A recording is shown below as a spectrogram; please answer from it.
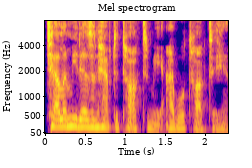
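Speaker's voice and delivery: ordinary delivery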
